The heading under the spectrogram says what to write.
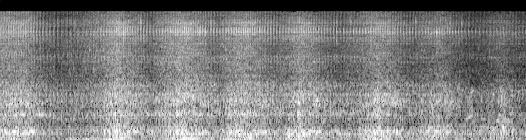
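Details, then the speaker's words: Hero Duet scooter that made a noise from the clutch area because a part left loose by a previous mechanic worked free: after retightening, it idles smooth and even with a soft drone and the noise is gone. "Scooty हमारे start हो गई आवाज दे रहा था गाड़ी अब आवाज खत्म हो गया"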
